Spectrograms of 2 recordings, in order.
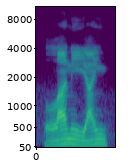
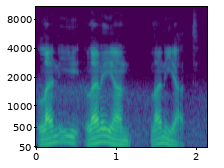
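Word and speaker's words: Laniatte: I'm gonna ignore that I before the T, because that's gonna make me say Laniainte.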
